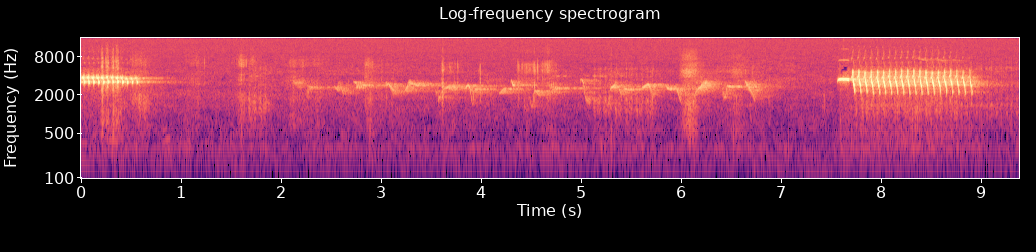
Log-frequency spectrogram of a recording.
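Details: Song of a male Japanese robin recorded at Yanagisawa Pass on 25 April 2021: the tail of a high trill, then a quieter warbling twitter from another bird, then a fresh loud, fast, rattling trill near the end.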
